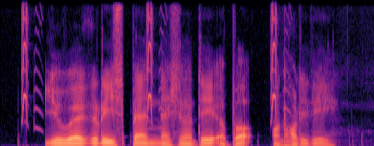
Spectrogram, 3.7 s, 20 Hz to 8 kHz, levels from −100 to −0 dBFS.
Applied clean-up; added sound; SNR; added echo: none; Squeak; 19 dB; none.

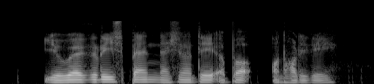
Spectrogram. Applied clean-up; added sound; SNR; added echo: none; none; none; none.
